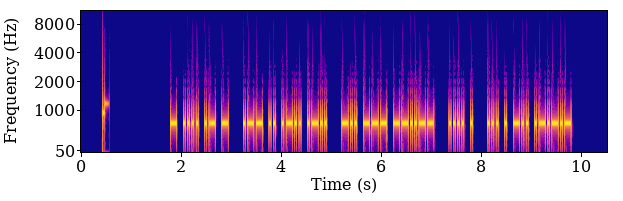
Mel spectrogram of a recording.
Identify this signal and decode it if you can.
Morse code, heard as a keyed tone, about 27 wpm, 700 Hz. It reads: THAT WILL DO, HE SED.
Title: Sentences from Top 100 Words and Abbreviations 28wpm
